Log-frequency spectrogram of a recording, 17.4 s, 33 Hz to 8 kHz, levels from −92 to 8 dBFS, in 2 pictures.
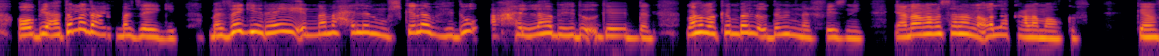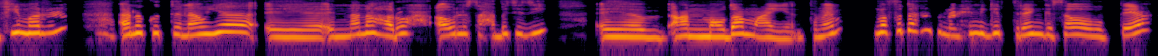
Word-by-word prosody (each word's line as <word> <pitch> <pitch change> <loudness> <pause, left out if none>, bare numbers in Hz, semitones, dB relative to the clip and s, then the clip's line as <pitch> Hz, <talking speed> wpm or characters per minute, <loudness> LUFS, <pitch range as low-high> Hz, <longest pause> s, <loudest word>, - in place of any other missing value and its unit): هو 260 +1 +5
بيعتمد 320 - +2
على 280 -6 +1
مزاجي، 225 -5 -2 0.2
مزاجي 345 +10 +3
رايق 355 +3 +2
إن 270 +2 -5
أنا 305 - +1
أحل 335 +1 -1
المشكلة 330 +4 0
بهدوء، 275 - -3
أحلّها 275 +4 -1
بهدوء 255 -6 -3
جدًا، 220 -4 -4 0.3
مهما 310 +1 +5
كان 320 -1 -2
بقى 330 - +4
اللي 295 -7 -1
قدّامي 270 +6 -3
منرفزني، 210 -4 -5 0.2
يعني 225 +4 +2
أنا 285 +2 +4
مثلًا 300 -4 +2
أقول 240 +2 0
لك 265 -3 -9
على 215 0 +1
موقف، 195 -1 -4 0.3
كان 225 -2 +2
في 325 +10 +3
مَرّة 320 +1 +4 0.5
أنا 275 +5 +6
كنت 315 -2 -4
ناوية 285 +6 +4 0.3
آآ 215 -1 -1
إن 225 +2 -3
أنا 290 -2 +1
هاروح 305 +6 -1
أقول 245 +5 +2
لصاحبتي 290 +1 -5
دي، 320 +7 -1 0.4
آآ 220 -2 +1
عن 235 -1 +4
موضوع 225 +7 +5
معيّن 215 -6 -3
تمام، 240 +8 -2 0.3
المفروض 400 +4 +2
إحنا 400 +1 -3
كنا 320 -5 -6
رايحين 245 +6 -2
نجيب 310 +1 -1
ترنج 275 +1 -1
سوا 270 +3 -1
وبتاع، 250 - 0
260 Hz, 185 wpm, -23 LUFS, 225-310 Hz, 0.5 s, أنا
